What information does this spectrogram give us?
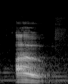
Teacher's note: Fronting again. So the vowel sound in boat, most, hope starts with the tongue further forwards in the mouth. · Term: goat fronting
